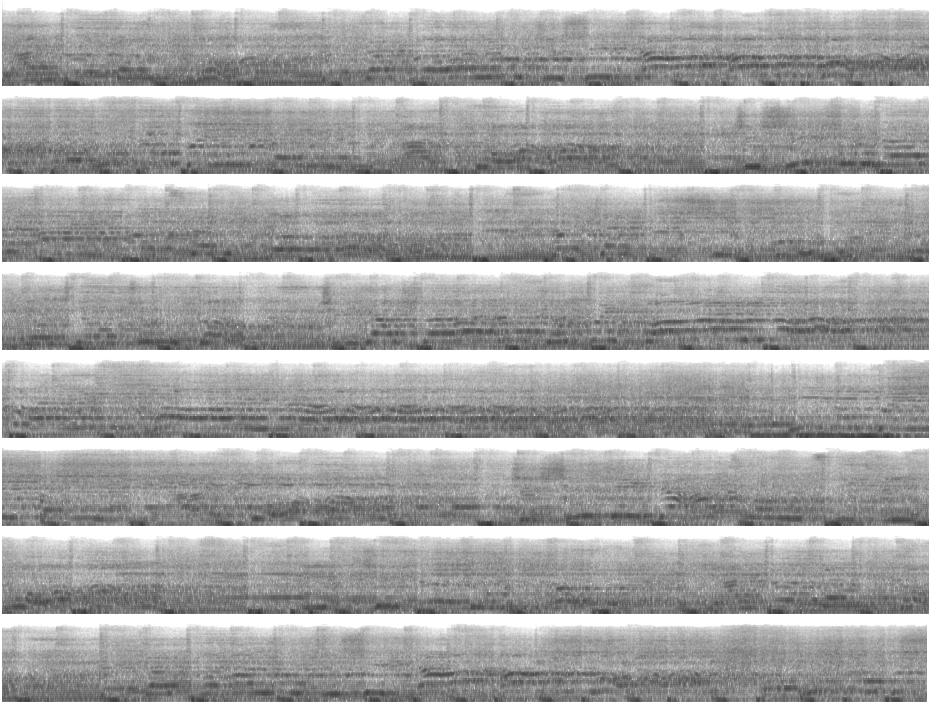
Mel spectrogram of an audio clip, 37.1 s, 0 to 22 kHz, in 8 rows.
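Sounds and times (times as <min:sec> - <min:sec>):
band backing with drum beat: 0:00.0 - 0:37.0
woman singing pop song: 0:00.0 - 0:37.0.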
